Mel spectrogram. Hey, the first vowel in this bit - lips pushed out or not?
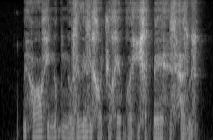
no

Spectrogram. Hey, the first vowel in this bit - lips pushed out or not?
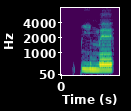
no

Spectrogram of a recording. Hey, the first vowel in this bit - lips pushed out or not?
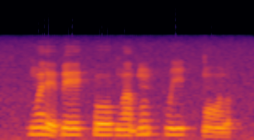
no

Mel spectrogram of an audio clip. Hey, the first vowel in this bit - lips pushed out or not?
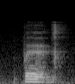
no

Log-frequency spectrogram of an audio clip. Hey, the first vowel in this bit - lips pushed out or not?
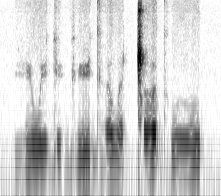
yes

